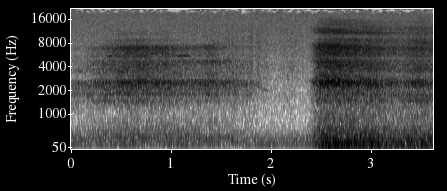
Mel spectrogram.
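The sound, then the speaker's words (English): A deep inhale during a guided breathing exercise. Faint breath noise runs through the first part, then swells into a louder, rushing intake for the final second. “Just take a nice deep inhale”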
